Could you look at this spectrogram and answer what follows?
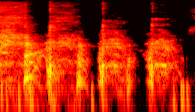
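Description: Several harsh coughs come in quick succession, close and fairly loud, with short breaths between the bursts.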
